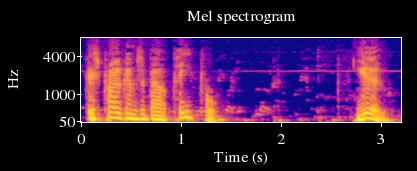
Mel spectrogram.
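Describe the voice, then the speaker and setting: A British man hosts a late-night phone-in, arguing bluntly and dismissively and repeating himself insistently. His voice is fairly high, animated, slow and husky, with no echo. The radio recording sounds dull and lo-fi.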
